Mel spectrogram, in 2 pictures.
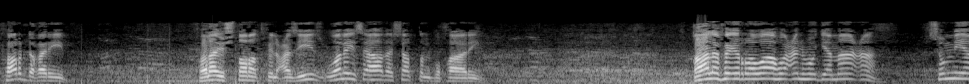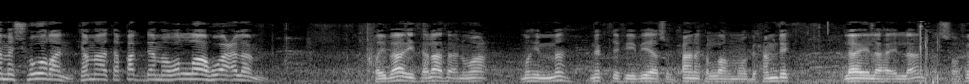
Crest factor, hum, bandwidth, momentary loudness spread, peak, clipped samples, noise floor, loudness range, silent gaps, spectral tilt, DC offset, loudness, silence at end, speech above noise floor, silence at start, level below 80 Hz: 16 dB; none; 8.8 kHz; 20 LU; 0 dBFS; under 0.1%; -37 dBFS; 7 LU; none; -4.5 dB/octave; under 0.1%; -16 LUFS; 0 s; 22 dB; 0 s; -42 dBFS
